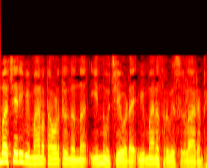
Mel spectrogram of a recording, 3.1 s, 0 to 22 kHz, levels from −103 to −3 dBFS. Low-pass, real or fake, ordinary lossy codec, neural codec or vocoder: 5.4 kHz; real; MP3, 48 kbps; none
